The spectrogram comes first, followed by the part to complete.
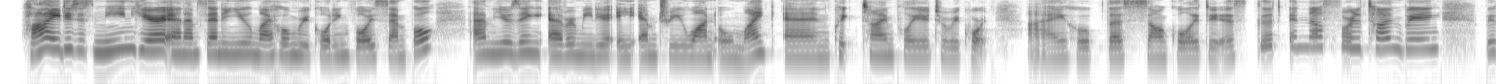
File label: Home Recording Eng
